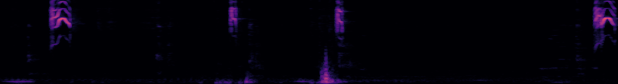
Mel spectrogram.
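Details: Crested jay giving the crecet call, used as a lure to make a newly kept bird answer: short, very high, squeaky chirps spaced a second or more apart, with a few soft low thumps between them.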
